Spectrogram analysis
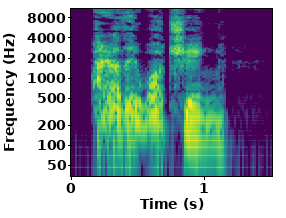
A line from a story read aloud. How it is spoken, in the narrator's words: hissed Hathor Mart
